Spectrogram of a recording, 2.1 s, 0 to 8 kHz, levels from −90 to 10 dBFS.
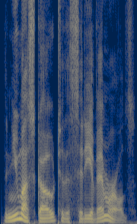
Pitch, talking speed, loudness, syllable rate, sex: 110 Hz, 260 wpm, -22 LUFS, 6.2 syllables/s, male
